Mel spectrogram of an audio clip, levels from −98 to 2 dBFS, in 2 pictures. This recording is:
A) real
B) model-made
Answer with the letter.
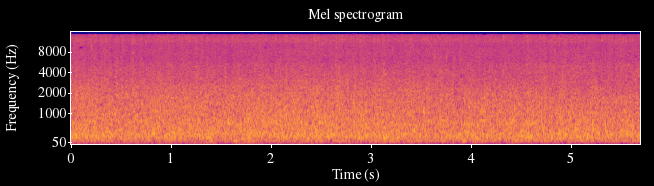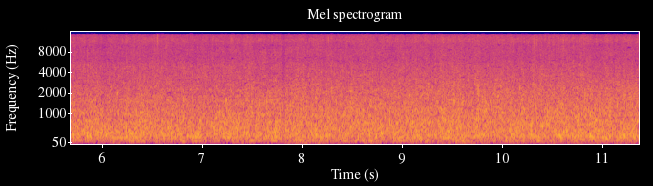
A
